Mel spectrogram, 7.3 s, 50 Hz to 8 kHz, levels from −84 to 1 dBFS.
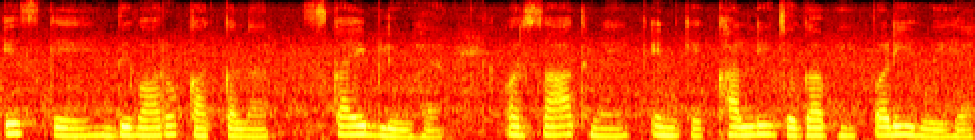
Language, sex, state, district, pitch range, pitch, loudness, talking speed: Hindi, female, Punjab, Fazilka, 155-180 Hz, 165 Hz, -16 LUFS, 140 wpm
